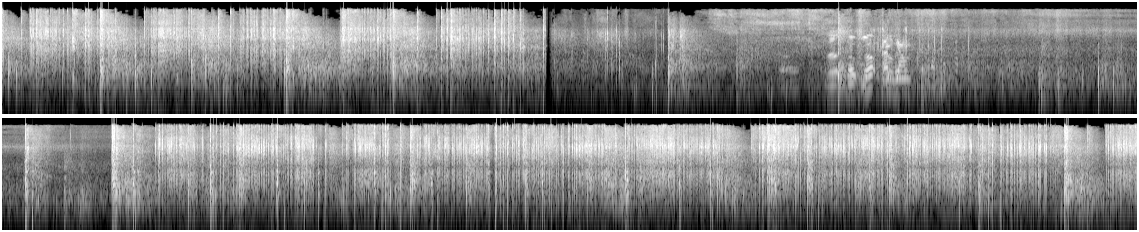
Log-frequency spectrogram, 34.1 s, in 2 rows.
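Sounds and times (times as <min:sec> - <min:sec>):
fireworks crackling and popping: 0:00.0 - 0:34.0
firework bang: 0:07.3 - 0:32.1, 0:32.8 - 0:33.7.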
